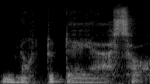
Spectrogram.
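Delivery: loving, soft, tender hushed whisper. Acting out a character caressing a cross: whispering. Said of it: "whisper to it".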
